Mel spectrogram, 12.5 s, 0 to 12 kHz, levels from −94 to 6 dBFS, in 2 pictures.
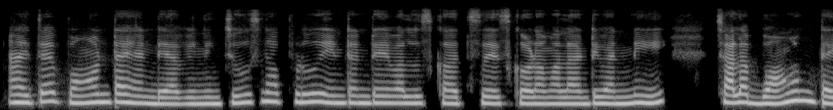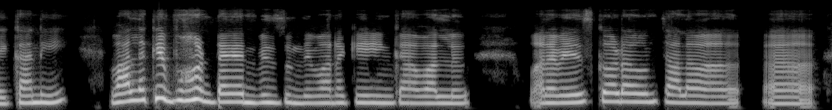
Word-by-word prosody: అయితే 240 +3 -1 0.2
బావుంటాయండి 225 -3 0
అవి. 195 +1 -4
నేను 195 0 -1
చూసినప్పుడు 245 +2 -3 0.2
ఏంటంటే 225 0 -2
వాళ్ళు 215 0 -2
స్కర్ట్స్ 200 -1 -6
వేసుకోవడం 200 0 -3
అలాంటివన్నీ, 200 +2 0 0.5
చాలా 240 0 +2
బావుంటాయి. 225 -1 +1
కానీ 230 +1 +3 0.5
వాళ్ళకే 315 +7 +6
బాగుంటాయనిపిస్తుంది. 245 -7 +4
మనకి 225 +1 -3 0.2
ఇంకా 220 0 -3
వాళ్ళు 210 0 0 0.6
మనం 225 0 +1
వేసుకోడం 260 +1 +1 0.2
చాలా 230 -2 -1 0.6
ఆహ్, 205 0 -2
225 Hz, 105 wpm, -22 LUFS, 210-250 Hz, 0.6 s, వాళ్ళకే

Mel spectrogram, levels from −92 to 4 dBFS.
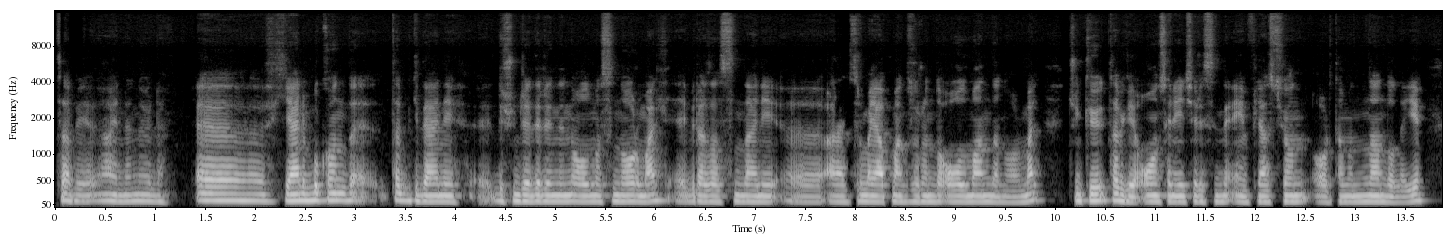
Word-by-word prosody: Tabii, 115 -2 -1
aynen 115 -1 -1
öyle. 110 -3 -3 0.3
Eee, 130 -2 +3 0.2
yani, 125 0 +5
bu 135 - +4
konuda 130 -1 +1
e, - - -10
tabii 130 -3 -1
ki 115 -2 -2
de, - - +4
hani 110 -1 +2
e, - - -9
düşüncelerinin 115 -1 +1
olması 110 0 0
normal. 110 +1 +2 0.2
Eee, 115 -2 -5
biraz 110 -1 0
aslında, 110 +1 -1
hani, 105 0 +1
eee, 105 +3 -3 0.4
araştırma 110 +1 -1
yapmak 105 0 +2
zorunda 110 0 -1
olman 110 0 +2
da 105 - -1
normal. 105 +6 -2 0.3
Çünkü 125 +1 +1
tabii 130 -4 +3
ki 105 - +3
10 110 0 +2
sene 110 -1 0
içerisinde 110 0 -2
enflasyon 105 0 -2
ortamından 105 +1 0
dolayı, 105 +5 -2
110 Hz, 155 wpm, -22 LUFS, 105-120 Hz, 0.4 s, yani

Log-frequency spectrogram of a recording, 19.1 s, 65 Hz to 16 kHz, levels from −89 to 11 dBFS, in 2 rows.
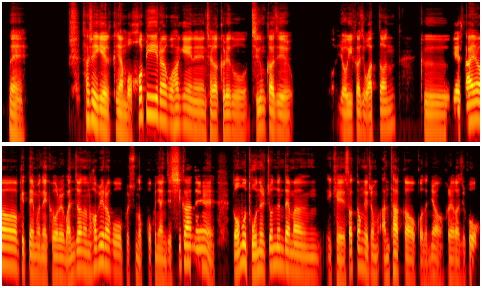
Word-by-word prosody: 네. 90 -6 0 1.1
사실 160 -1 +2
이게 120 -5 +8
그냥 105 -3 +3
뭐 90 -2 -1
허비라고 180 - +4
하기에는 120 -5 +1
제가 100 0 +2
그래도 95 -1 -3
지금까지 110 -5 +1
어 - - -16 1.0
여기까지 105 0 0
왔던 110 +7 -1 0.5
그게 100 +3 -1
쌓였기 145 -3 +5
때문에 105 -4 -1
그거를 105 -1 -3
완전한 120 +6 -1
허비라고 145 -5 -2
볼 - - -16
순 - - -9
없고 - - -10
그냥 95 -2 -4
이제 90 0 -10
시간을 145 - +1 0.4
너무 130 +9 +2
돈을 120 +1 -3
쫓는 150 +2 -5
데만 105 -6 -3
이렇게 95 -2 -4
썼던 130 +8 -4
게 115 - -1
좀 105 -2 -7
안타까웠거든요. 100 -5 -3
그래 95 +3 -6
가지고 85 -2 -6
110 Hz, 275 characters per minute, -23 LUFS, 100-130 Hz, 1.1 s, 이게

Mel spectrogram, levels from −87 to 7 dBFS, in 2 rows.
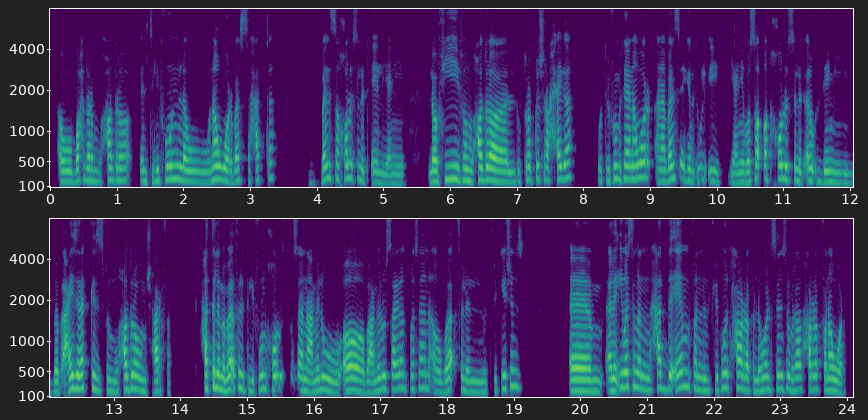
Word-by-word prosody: أو 175 0 +2
باحضر 190 +2 0
محاضرة، 195 +3 -3
التليفون 205 +5 -1
لو 170 -2 -1
نوَّر 200 -4 +3
بس 190 +1 -4
حتى 200 +5 -8 0.7
بانسى 220 +3 -1
خالص 220 +1 -3
اللي 205 -5 -4
اتقال، 165 -1 -7
يعني 145 0 -8 0.4
لو 175 0 +5
في 210 +4 0
في 195 - -2
المحاضرة 190 -1 +5
الدكتورة 170 +5 -5
بتشرح 210 -1 -4
حاجة، 230 +4 -1 0.3
والتليفون 185 +3 -4
بتاعي 215 +1 +1
نوَّر، 240 +3 +2
أنا 180 0 -2
بانسى 220 +5 -1
هي 215 - 0
كانت 190 -1 -2
بتقول 200 +3 -11
إيه. 175 -3 -5
يعني 160 0 -5
باسقَّط 170 +6 0
خالص 215 -1 0
اللي 185 - -1
اتقال 195 +3 -1
قدّامي، 170 -2 -3 0.2
بابقى 170 - +2
عايزة 220 +3 +6
أركز 225 -5 0
في - - -17
المحاضرة 210 +5 +2
ومش 185 -4 -3
عارفة. 175 -2 0 0.4
حتى 225 +3 +5
لما 220 -5 +5
باقفل 220 +4 +4
التليفون 210 0 -3
خالص 430 - -1
مثلًا 200 - -1
أعمله 180 0 0
آه، 190 -2 +6
باعمله 175 +5 0
Silent 220 +1 -2
مثلًا 230 +2 -6
أو 170 - -4
باقفل 175 -2 -2
الNotifications 220 +8 -5 0.7
آمم، 185 -1 +5
ألاقيه 195 +6 +3
مثلًا 240 -5 +2
حد 225 -1 +1
قام 245 +3 +1
فإن 215 -4 -4
التليفون 200 +5 -3
اتحرك 225 -4 +1
اللي 180 0 -2
هو 205 +1 -1
الsensor 220 +2 -4
بتاعه 205 0 0
اتحرك 210 +1 -2
فنوَّر. 190 -5 +2
195 Hz, 175 wpm, -22 LUFS, 180-220 Hz, 0.7 s, عايزة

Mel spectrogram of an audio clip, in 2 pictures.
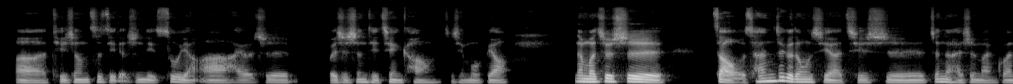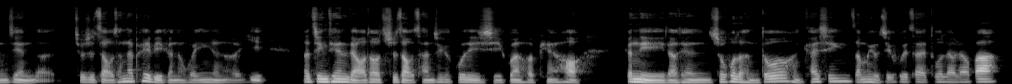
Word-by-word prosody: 呃， 90 -2 -2
提 100 +1 -6
升 105 +1 -2
自 115 +2 -4
己 110 - -3
的 - - -7
身 110 0 -4
体 100 -2 -2
素 110 +2 -2
养 95 -1 -2
啊， 95 0 -3
还 100 - -9
有 95 -1 -6
是 100 0 -6 0.3
维 100 - -3
持 95 0 -1
身 110 +3 +2
体 105 -3 -4
健 100 0 -1
康， 95 -1 -8
这 - - -16
些 100 - -7
目 95 -1 -7
标。 95 -1 -4 0.6
那 135 - +2
么 125 -1 +9
就 135 +3 +6
是 125 -7 +8 0.4
早 90 -2 +5
餐 135 - +3
这 175 +1 +4
个 145 - +8
东 115 -1 +3
西 110 -2 0
啊， 95 - 0
其 100 +2 -2
实 100 -1 -1
真 125 0 -2
的 120 - +1
还 100 -2 -5
是 100 +3 -5
蛮 95 -2 -6
关 100 0 -5
键 100 -2 -2
的， - - -13 0.2
就 110 - -6
是 110 -1 -4
早 95 -1 -2
餐 115 +6 -5
的 135 - +1
配 145 +2 0
比 110 -6 0
可 100 - -7
能 95 -1 -6
会 100 -1 -9
因 105 - -5
人 100 -1 -5
而 95 -1 -12
异。 100 -1 -7 0.3
那 130 - -2
今 125 +1 +3
天 125 0 +4
聊 95 -3 +2
到 110 +1 0
吃 110 +1 -4
早 95 - +2
餐 100 +1 -5
这 110 - -7
个 105 - -8
固 115 +1 -3
定 105 -2 -1
习 95 0 -1
惯 105 0 -3
和 100 0 -6
偏 105 +1 -8
好， 105 0 +1 0.5
跟 125 -1 +4
你 95 -5 +5
聊 95 0 -1
天 100 -1 -2
收 115 +3 -2
获 135 - 0
了 115 - +1
很 95 -3 -5
多， 135 +7 +1
很 120 -8 -6
开 120 +3 -4
心， 140 +2 -4
咱 115 -5 -5
们 115 +1 -3
有 105 - -4
机 110 - -5
会 115 0 -8
再 115 -1 -6
多 120 +2 -10
聊 110 -1 -5
聊 115 +1 -5
吧。 125 +2 +5
105 Hz, 290 characters per minute, -23 LUFS, 95-115 Hz, 0.6 s, 么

